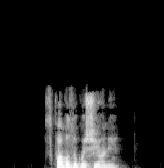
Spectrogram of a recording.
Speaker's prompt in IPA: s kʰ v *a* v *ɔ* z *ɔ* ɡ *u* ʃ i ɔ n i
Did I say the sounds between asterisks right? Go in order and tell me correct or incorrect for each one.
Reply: correct, correct, correct, incorrect: ɔ

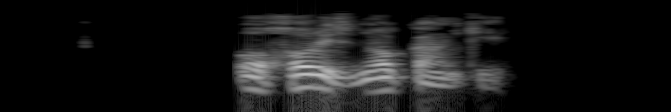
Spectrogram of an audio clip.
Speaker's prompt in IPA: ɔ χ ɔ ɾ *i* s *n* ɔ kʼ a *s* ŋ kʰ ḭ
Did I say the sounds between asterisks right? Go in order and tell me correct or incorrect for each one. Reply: correct, correct, incorrect: none

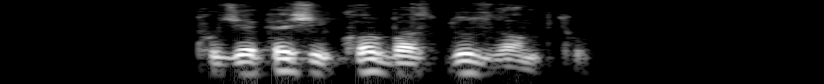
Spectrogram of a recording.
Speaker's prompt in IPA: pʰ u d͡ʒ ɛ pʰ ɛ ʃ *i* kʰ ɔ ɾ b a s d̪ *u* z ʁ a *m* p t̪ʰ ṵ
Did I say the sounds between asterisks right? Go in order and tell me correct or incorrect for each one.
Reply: correct, correct, correct

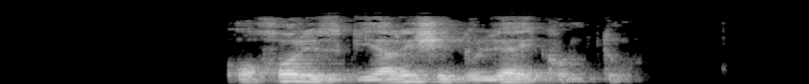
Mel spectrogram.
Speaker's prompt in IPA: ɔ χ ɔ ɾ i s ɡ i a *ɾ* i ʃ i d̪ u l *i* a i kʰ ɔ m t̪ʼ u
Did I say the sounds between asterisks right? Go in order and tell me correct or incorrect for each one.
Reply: correct, incorrect: j

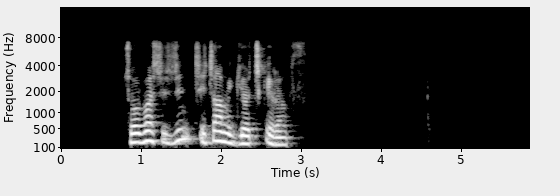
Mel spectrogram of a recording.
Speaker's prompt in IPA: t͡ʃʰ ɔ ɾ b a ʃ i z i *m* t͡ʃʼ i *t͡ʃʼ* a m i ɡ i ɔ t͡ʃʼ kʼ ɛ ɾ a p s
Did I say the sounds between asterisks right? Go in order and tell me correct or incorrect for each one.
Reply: incorrect: n, correct

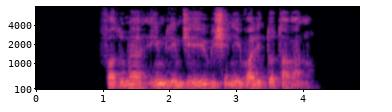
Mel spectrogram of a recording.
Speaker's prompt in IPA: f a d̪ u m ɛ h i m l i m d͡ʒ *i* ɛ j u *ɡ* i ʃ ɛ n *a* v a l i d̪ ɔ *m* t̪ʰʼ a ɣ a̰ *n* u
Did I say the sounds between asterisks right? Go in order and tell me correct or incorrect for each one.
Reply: correct, incorrect: b, incorrect: i, incorrect: none, correct

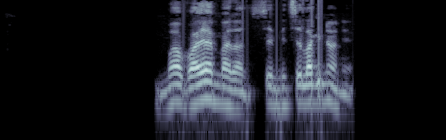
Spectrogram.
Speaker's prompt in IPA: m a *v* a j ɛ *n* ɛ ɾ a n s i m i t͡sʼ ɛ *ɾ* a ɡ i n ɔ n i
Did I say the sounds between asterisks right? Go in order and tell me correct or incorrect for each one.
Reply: correct, incorrect: m, incorrect: l

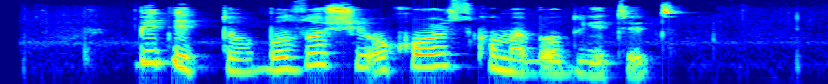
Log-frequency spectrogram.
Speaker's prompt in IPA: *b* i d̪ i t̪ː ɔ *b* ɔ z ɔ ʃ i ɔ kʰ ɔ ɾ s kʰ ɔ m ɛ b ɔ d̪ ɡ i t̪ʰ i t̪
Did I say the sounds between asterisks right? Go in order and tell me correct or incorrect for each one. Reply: correct, correct

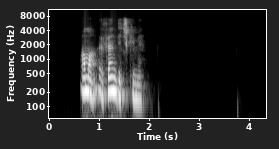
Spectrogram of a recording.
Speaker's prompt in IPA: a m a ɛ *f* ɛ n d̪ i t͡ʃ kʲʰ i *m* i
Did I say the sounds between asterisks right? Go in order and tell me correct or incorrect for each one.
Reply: correct, correct

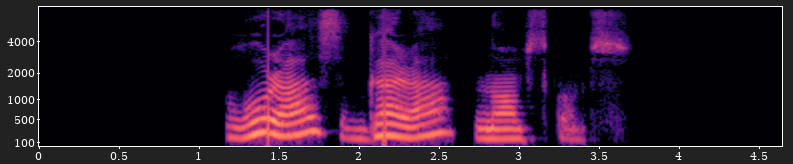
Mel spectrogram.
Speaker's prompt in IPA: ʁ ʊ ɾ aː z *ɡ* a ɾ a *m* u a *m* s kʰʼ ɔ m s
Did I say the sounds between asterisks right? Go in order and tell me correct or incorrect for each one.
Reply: correct, incorrect: n, correct

